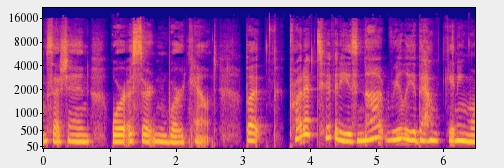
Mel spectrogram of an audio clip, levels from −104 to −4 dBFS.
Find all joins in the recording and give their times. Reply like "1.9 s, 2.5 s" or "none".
none

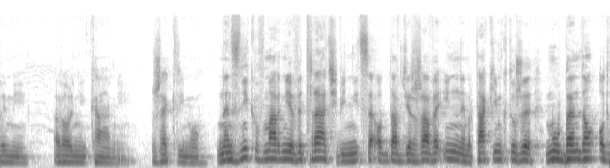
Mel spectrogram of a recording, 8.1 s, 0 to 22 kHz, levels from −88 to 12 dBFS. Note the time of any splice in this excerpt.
2.8 s, 4.5 s, 6.3 s

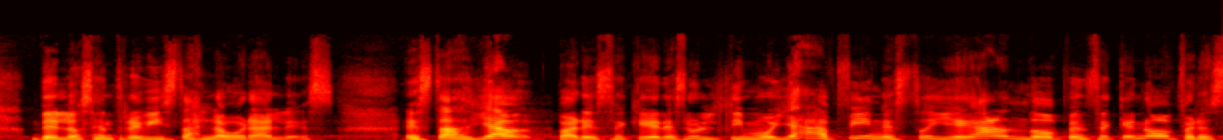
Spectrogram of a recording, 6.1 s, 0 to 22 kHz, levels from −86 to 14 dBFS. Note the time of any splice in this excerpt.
2.8 s, 3.4 s, 4.2 s

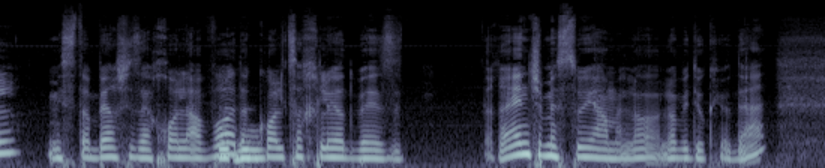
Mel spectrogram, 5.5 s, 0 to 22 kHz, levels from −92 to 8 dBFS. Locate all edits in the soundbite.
none

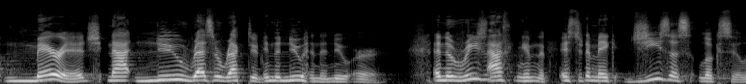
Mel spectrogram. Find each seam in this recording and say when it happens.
1.1 s, 2.6 s, 3.0 s, 4.9 s, 5.5 s, 5.8 s

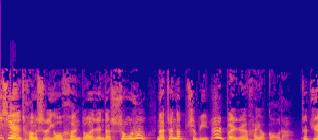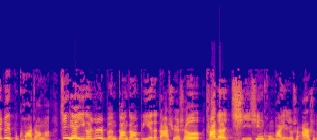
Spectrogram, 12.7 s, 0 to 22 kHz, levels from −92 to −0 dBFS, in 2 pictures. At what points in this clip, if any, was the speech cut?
7.5 s, 10.4 s

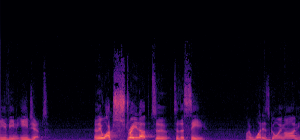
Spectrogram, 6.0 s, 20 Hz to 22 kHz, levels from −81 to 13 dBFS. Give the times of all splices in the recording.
none

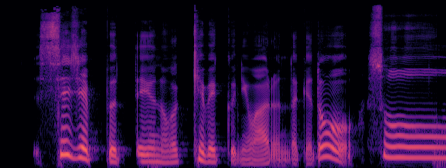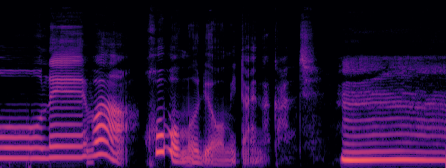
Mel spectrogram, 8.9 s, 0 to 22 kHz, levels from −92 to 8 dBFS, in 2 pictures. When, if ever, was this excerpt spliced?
3.6 s, 5.8 s

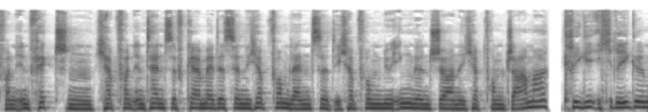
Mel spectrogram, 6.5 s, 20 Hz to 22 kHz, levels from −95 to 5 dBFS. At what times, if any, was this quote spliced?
none

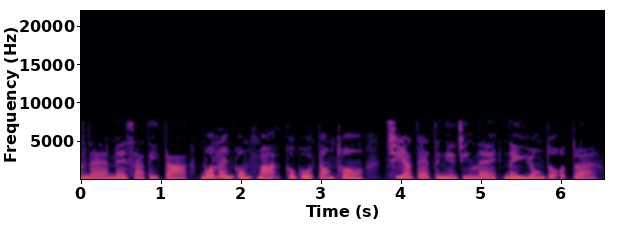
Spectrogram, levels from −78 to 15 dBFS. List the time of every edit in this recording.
1.4 s, 5.2 s

